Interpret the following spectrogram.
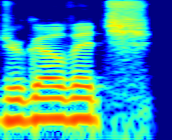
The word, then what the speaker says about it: Drugovich: Felipe Jurgovich? Yes. I think is how you say his name. Yeah, F2, Drugovich.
